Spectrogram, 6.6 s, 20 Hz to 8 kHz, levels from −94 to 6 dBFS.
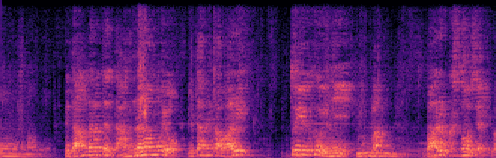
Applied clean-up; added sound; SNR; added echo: neural separator model SepFormer DNS4.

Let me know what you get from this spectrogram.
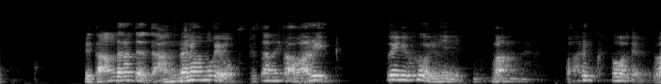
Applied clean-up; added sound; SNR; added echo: neural mask model DeepFilterNet 3.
